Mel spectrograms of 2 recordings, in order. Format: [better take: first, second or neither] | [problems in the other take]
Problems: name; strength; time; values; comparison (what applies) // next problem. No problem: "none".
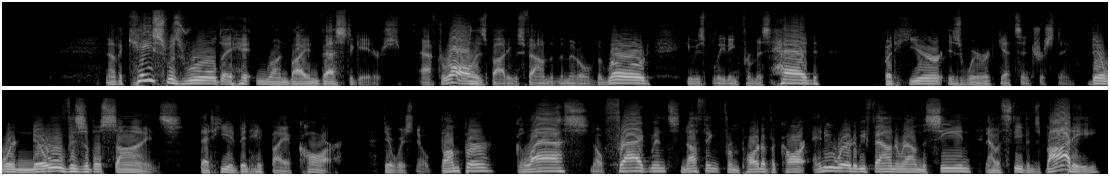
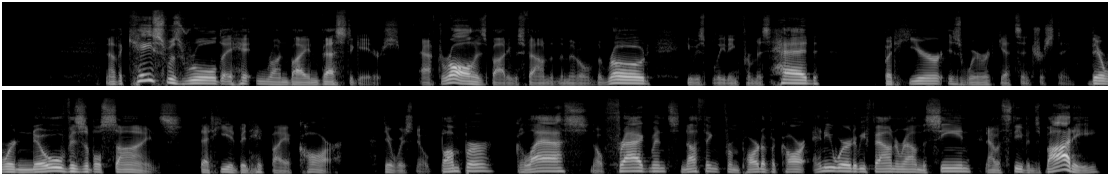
second | distortion; heavy; 7 dB below the speech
